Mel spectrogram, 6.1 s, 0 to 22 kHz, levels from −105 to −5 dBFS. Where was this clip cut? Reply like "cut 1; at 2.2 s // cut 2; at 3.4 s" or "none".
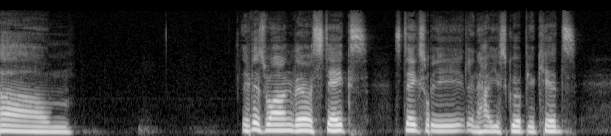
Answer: cut 1; at 2.5 s // cut 2; at 4.3 s // cut 3; at 4.6 s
